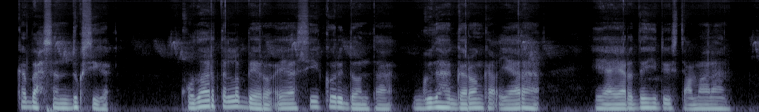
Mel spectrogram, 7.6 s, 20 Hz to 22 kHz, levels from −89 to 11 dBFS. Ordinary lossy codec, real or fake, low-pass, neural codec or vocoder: none; real; none; none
